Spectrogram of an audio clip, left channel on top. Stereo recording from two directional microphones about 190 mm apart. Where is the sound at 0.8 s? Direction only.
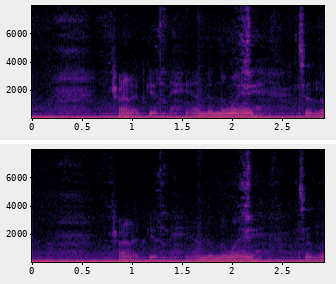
50° left (ahead or behind).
